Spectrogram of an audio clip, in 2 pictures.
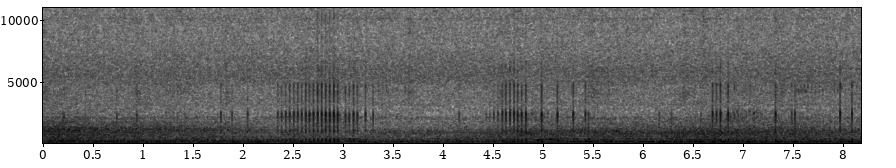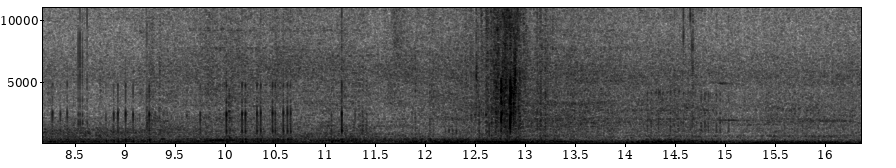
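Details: Loudly purring cat: a continuous deep, buzzing rumble that pulses gently with each breath, holding steady throughout, with scattered light clicks and one sharp rustle near the end.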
